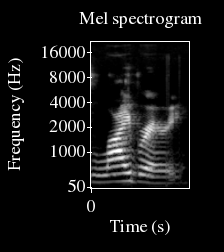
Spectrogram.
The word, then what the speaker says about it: library: word is library library another pronunciation I hear all the time is library library they drop the first R and instead of saying BR say in library we want to make sure we're pronouncing both RS two RS library library I went to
